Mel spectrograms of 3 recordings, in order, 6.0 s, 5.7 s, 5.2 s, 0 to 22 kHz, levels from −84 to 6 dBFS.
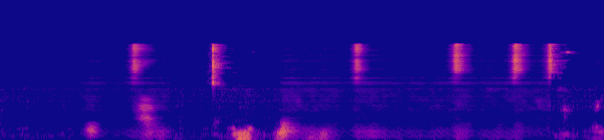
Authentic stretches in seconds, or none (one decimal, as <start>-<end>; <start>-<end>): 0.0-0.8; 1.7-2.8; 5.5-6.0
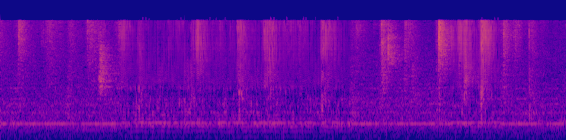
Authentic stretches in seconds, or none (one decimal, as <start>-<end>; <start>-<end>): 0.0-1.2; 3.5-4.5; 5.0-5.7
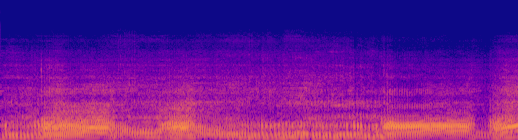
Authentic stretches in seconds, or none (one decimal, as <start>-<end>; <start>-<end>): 3.1-4.3

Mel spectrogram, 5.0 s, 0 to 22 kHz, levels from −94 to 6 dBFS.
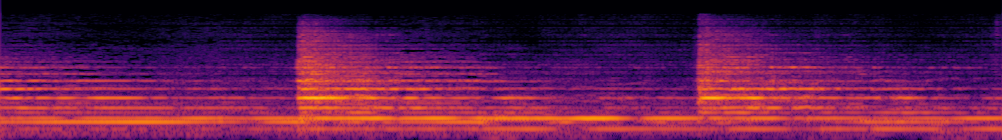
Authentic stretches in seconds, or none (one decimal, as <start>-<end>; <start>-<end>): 0.0-1.1; 2.0-2.4

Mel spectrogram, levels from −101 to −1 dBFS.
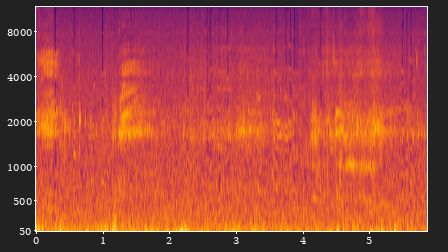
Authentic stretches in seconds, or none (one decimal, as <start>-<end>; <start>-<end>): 0.0-3.9; 5.2-5.9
